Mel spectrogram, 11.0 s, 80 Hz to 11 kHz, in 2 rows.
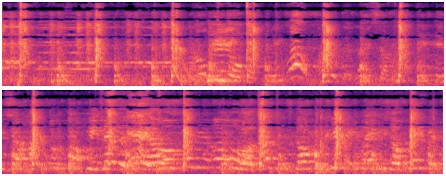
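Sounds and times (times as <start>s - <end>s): hands clapping: 0.1s - 4.3s, 4.9s - 5.2s, 5.9s - 6.1s, 7.8s - 8.0s, 8.7s - 10.0s, 10.6s - 11.0s.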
